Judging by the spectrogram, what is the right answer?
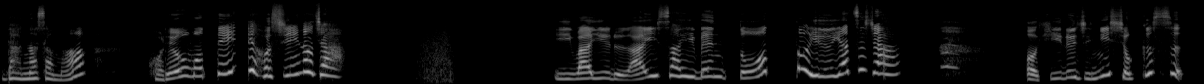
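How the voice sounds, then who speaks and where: A woman's voice: sits high, lively intonation, takes it slowly, long pauses, no room sound, clean studio sound. A woman playing a doting, possessive lamia yokai wife in an ASMR voice drama, with haughty but affectionate archaic speech. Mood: cheerful, devoted. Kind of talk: ASMR situation voice drama acting.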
